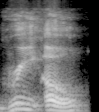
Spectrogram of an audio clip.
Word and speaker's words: griot: The T is silent. The living, breathing historian of Wakandan history. To fully appreciate that, let's define what a Griot is. A Griot, pronounced Griot, is a West African oral historian, musician, storyteller, and poet.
